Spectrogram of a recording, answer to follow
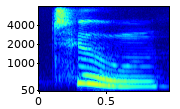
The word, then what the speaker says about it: tomb: This is English Like a Native, and today I'm helping you with your pronunciation. Containing a silent B, we have comb, comb, climb, climb, debt, debt, plumber, plumber, tomb, tomb, subtle, subtle, dumb, dumb, bomb, bomb, doubt, doubt, numb, numb, thumb, thumb, womb, womb.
